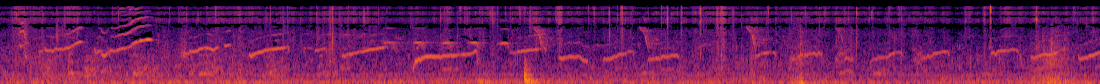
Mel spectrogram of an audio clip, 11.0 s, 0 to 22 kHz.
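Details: Group of 26 female guinea pigs at dinner time giving high rising squeaky wheeks, many overlapping from different animals, with soft munching and rustling of food underneath.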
